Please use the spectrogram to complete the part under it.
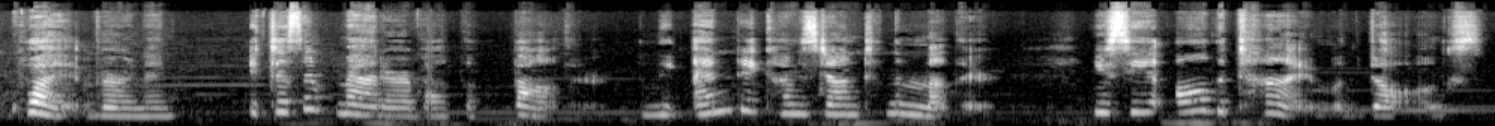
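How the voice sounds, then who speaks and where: A domineering middle-aged aunt, acted by a woman, with a notably high voice and a spiteful, haughty manner. It is audio play acting with music underneath. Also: moderate pace, lightly acted, poor audio. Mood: smug contempt. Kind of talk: amateur audio drama acting.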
